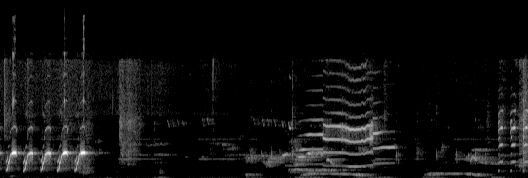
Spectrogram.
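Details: White-headed munia, kept as a cage bird, in a training recording: five quick high chips sweeping downward open, then a pause and soft low drawn-out mewing notes with a thin whistled phrase overhead.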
